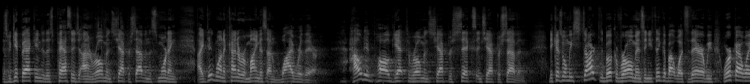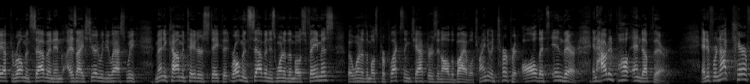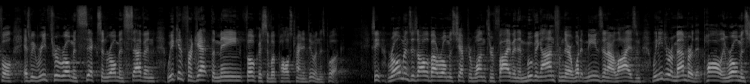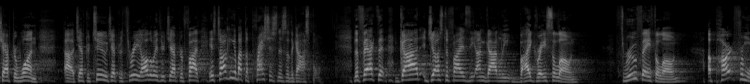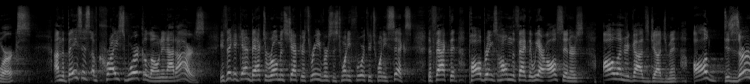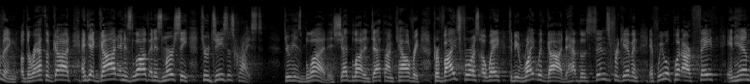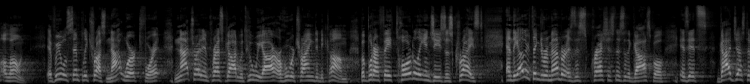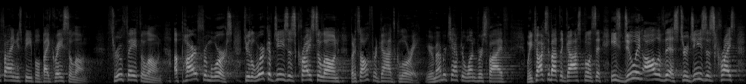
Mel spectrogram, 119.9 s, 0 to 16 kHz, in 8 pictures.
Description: Sermon Link
The Law Promised Life but Sin Delivered Death Romans 7:7-13 Sunday Morning Service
